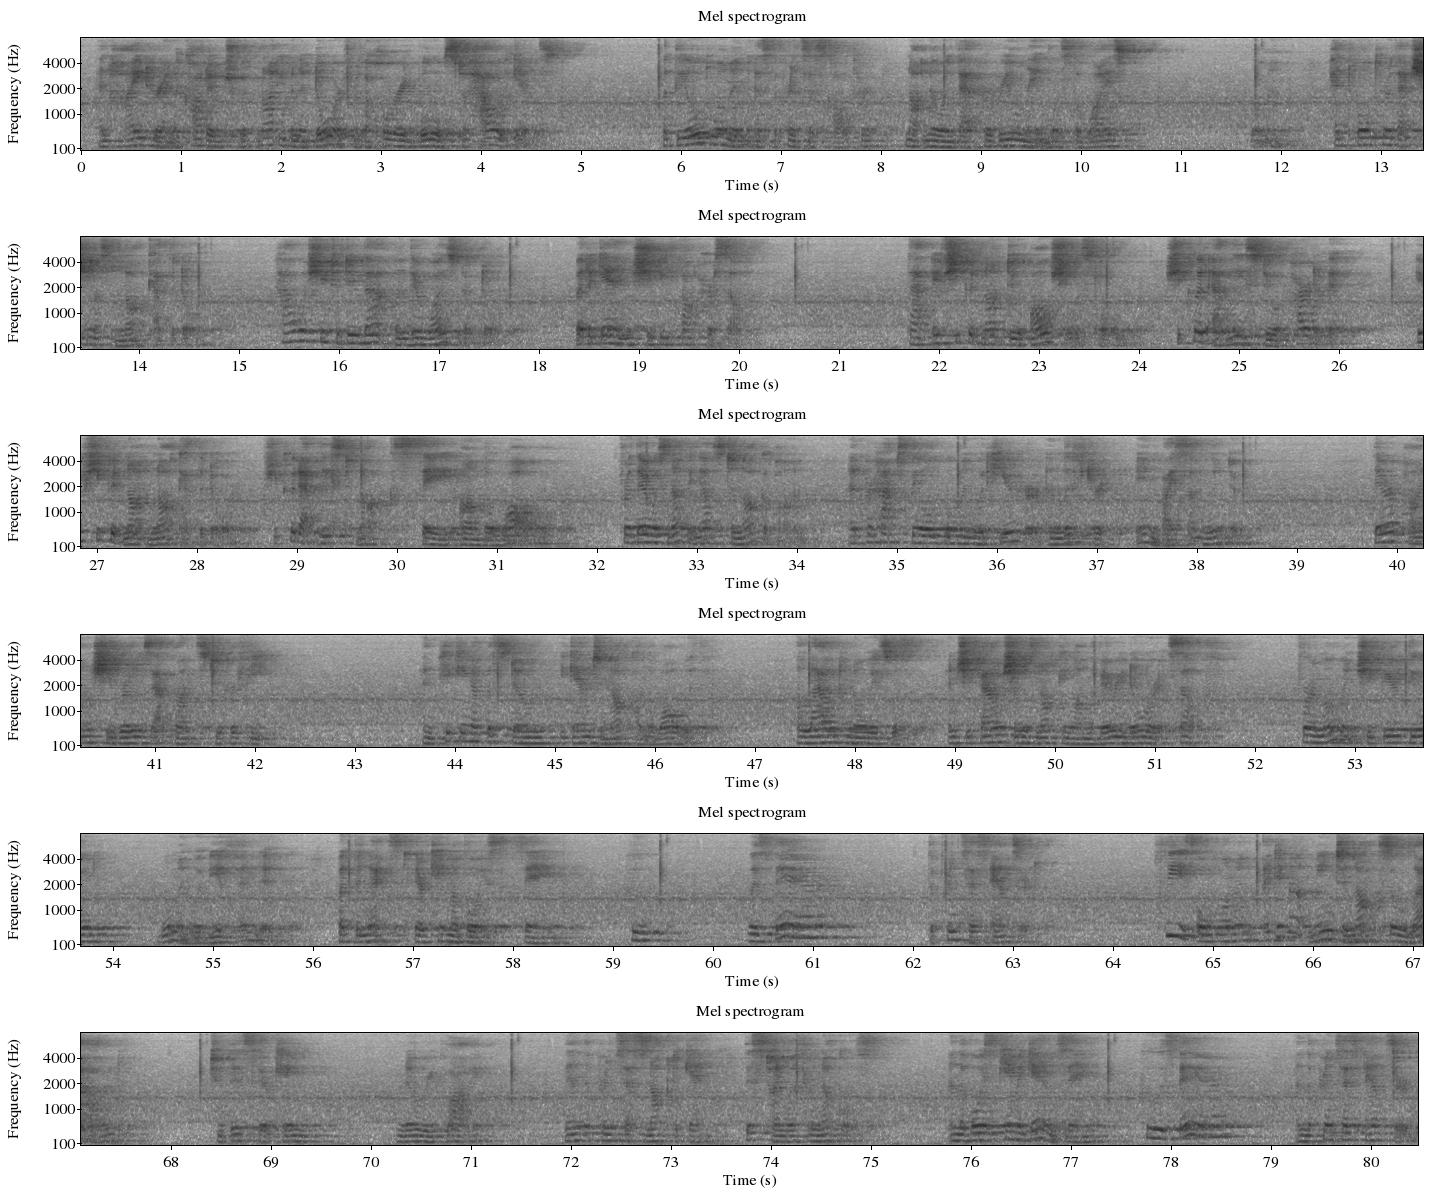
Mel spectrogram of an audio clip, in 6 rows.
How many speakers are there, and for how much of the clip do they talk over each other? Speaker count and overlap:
one, no overlap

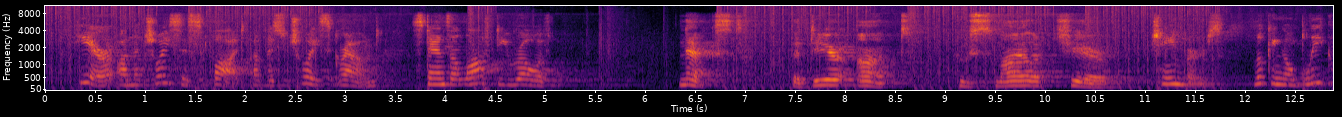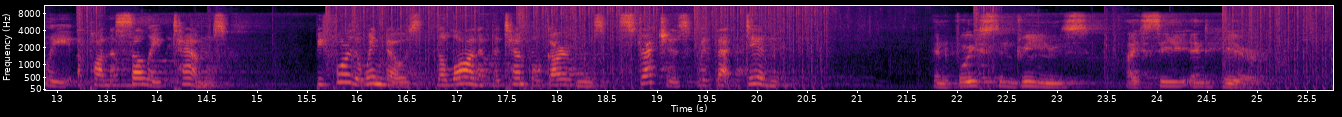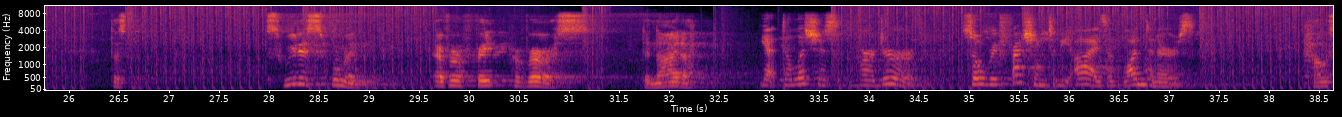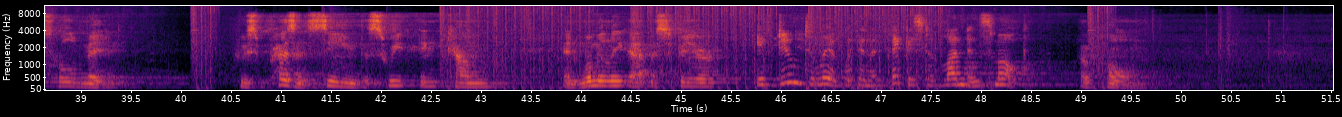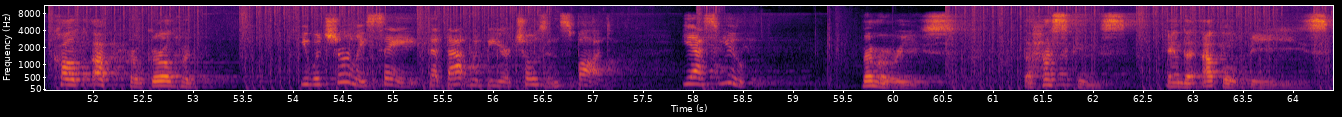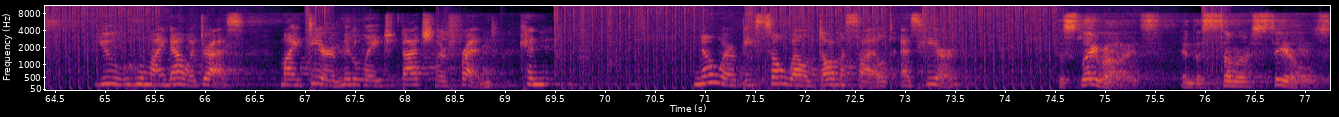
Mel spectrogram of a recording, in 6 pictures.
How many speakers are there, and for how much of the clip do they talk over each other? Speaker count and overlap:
two, no overlap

